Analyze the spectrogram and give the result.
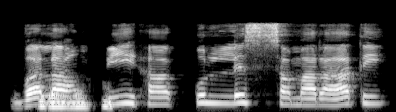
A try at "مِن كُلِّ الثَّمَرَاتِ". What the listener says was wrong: مین کل ثمر، من بھی ہے ثمرات.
